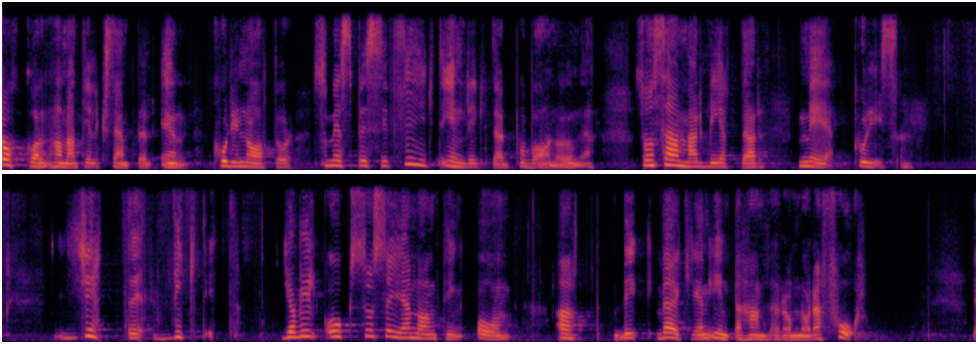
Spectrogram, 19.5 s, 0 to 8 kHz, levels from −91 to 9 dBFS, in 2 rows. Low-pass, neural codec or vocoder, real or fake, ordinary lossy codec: 7.2 kHz; codec, 16 kHz, 2 kbps, X-Codec, HuBERT features, trained on general audio; fake; none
